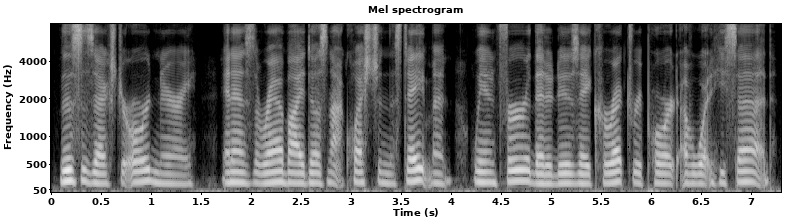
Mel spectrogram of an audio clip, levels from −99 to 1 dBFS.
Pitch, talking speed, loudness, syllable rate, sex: 170 Hz, 195 wpm, -19 LUFS, 5.3 syllables/s, female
